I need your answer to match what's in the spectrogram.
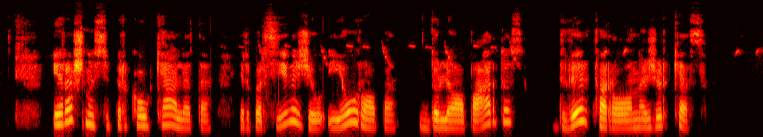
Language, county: Lithuanian, Utena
